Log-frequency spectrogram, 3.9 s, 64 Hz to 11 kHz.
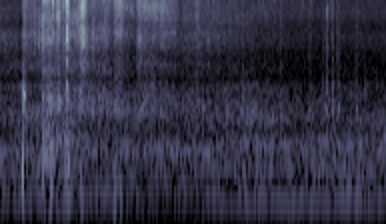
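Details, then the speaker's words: BigBlue Cellpowa500 537Wh portable power station, pure sine wave AC output, running an electric fan: quiet, even fan whir over steady low hum with no buzz or growl, same as household mains; normal running. "はいウヨンとかしないよねこれが更新とと同じ状態で近いている正弦波だよということがこれ証明されています"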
